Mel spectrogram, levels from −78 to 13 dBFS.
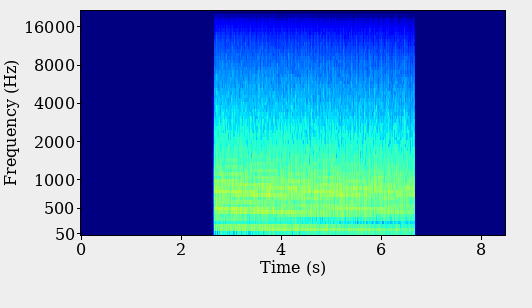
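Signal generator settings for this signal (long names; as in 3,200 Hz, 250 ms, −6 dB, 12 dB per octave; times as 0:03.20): pulse-train model of a four-cylinder engine, changing speed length 4.02 s, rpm 4,900, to 3,200, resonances 140/470/770 Hz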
